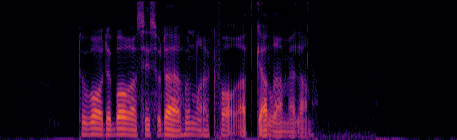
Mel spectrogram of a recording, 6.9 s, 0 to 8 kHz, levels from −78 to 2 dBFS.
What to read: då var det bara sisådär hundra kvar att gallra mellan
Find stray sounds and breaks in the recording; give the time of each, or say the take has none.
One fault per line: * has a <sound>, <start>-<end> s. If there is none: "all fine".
all fine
